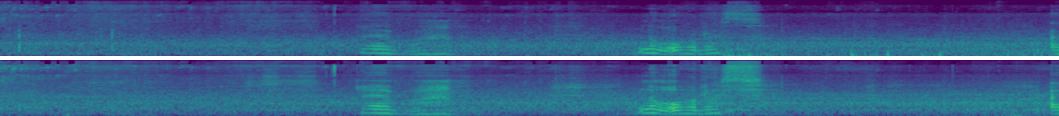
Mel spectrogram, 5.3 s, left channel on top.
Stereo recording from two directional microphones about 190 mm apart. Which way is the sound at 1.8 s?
5° left (ahead or behind).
